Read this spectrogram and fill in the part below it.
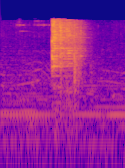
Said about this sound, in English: Tossing his keys on the table, he notices a pile of mail.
